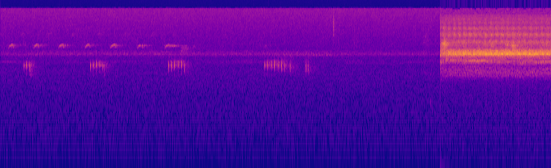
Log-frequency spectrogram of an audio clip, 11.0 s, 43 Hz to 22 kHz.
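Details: Forest green tree frog, endemic to Japan, at a midday spawning over still water. Short pulsed croaking bursts repeat about every 1.5 seconds over a steady high insect tone. A loud buzzing insect chorus swells in near the end.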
